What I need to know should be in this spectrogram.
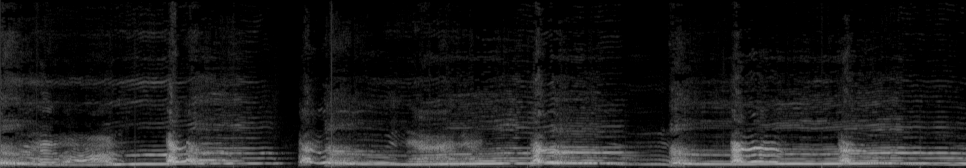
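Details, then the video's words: An Alaskan Malamute, indoors with huskies, howls at its owner for attention while she works, giving long, bending woo-woo howls rising and falling in pitch, with barely a pause between phrases for nearly ten seconds. "Malamute & Huskies Yell At Me For Working"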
